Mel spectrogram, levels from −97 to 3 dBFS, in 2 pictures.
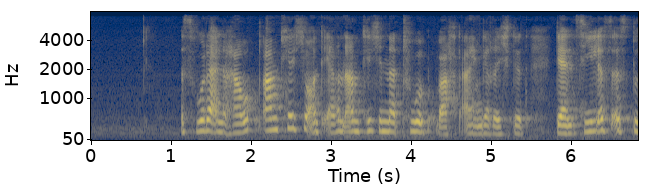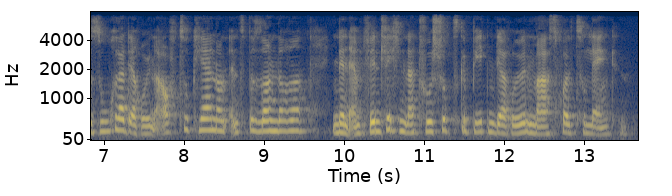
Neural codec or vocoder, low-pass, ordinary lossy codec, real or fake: codec, 16 kHz, 2 kbps, FunCodec, trained on LibriTTS, 25 frames a second; 7.2 kHz; none; fake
